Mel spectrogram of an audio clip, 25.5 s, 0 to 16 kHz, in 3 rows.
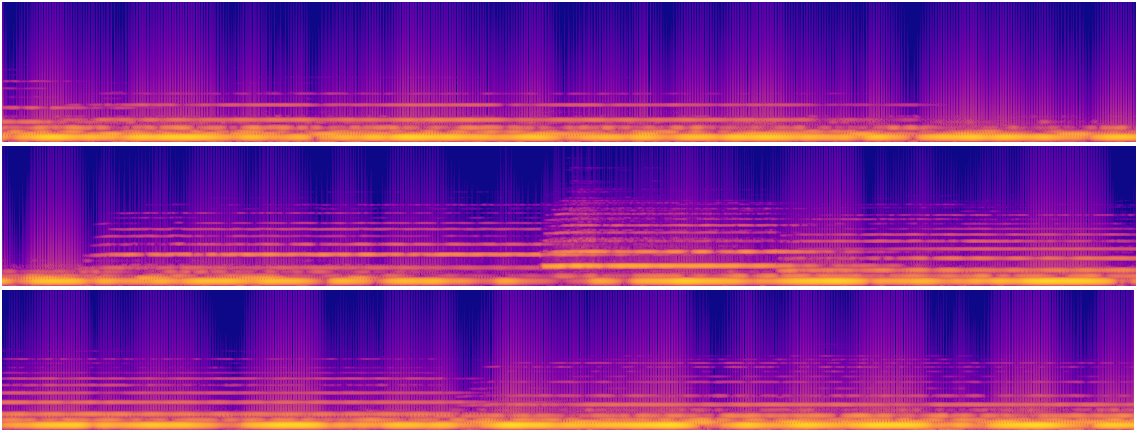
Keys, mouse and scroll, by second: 6.0 0, 6.2 ., 6.4 5, 6.7 Return.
